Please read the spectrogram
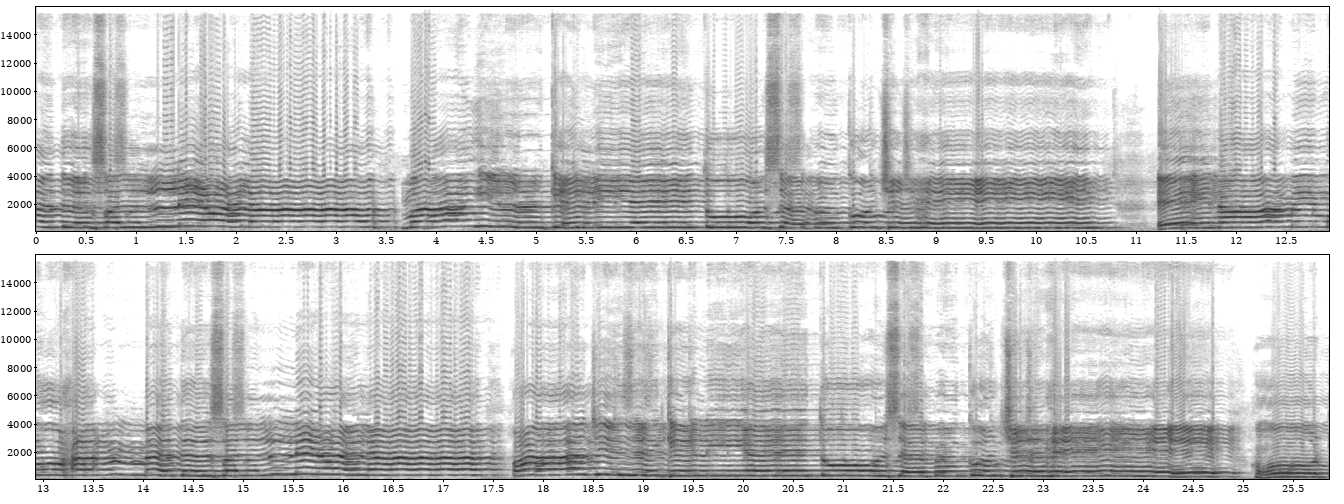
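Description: A man's voice singing a naat unaccompanied, drawing out long melodic runs and held notes with a strong vibrato. The singing breaks off briefly for breath four times.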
